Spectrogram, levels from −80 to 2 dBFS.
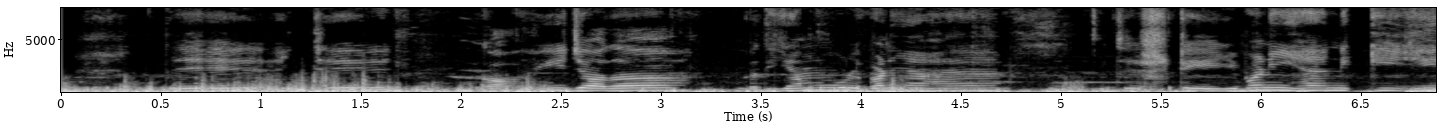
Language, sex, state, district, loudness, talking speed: Punjabi, male, Punjab, Kapurthala, -15 LUFS, 120 wpm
